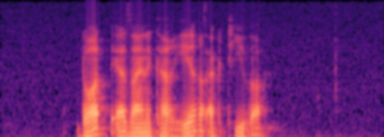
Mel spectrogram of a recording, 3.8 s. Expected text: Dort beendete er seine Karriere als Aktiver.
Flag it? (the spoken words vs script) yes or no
yes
